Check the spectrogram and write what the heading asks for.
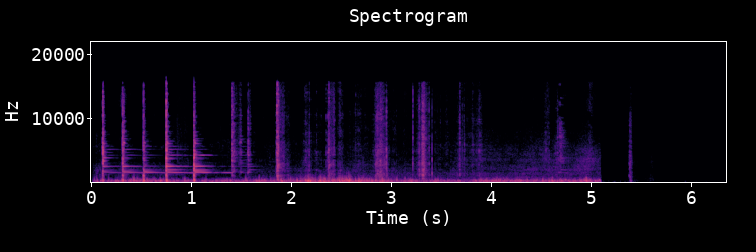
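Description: Steel shovel digging into hard, compacted ground: sharp clinks with a short metallic ring in the first second and a half, then the blade scraping and crunching through dirt, cutting off suddenly about five seconds in.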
